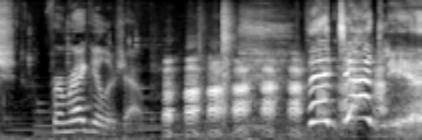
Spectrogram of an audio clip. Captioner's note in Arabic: تضحك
